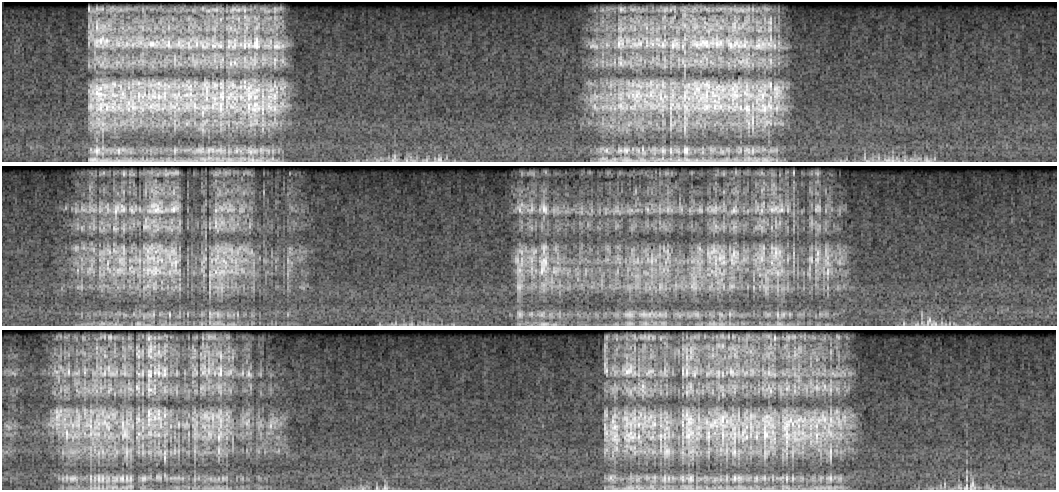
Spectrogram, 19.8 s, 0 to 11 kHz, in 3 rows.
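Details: Person snoring very loudly and hard while asleep after a tiring day of hard work: a loud, harsh, rasping snore on each breath in, about 18 breaths a minute, with quieter breaths out; heavy snoring.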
